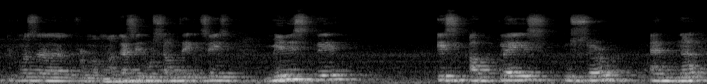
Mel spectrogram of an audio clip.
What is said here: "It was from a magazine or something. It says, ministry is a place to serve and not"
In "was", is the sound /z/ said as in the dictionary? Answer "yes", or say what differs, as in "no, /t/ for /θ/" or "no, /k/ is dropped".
no, /s/ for /z/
